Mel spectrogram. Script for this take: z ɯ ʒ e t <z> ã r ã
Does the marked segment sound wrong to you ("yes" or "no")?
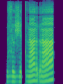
yes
